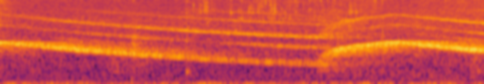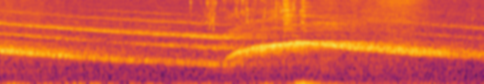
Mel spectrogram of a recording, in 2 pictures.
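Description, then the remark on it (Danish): Emergency vehicle sirens wail in Frederiksberg in long rising and falling sweeps, a loud tonal howl with bright harmonics that climbs sharply twice and slowly glides down, with no talking. “som lytterne kan høre, og som må de efterhånden må være bekendt, så er der virkelig mange ildebrænde og pludselig opstået sygdomme her på Frederiksberg.”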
